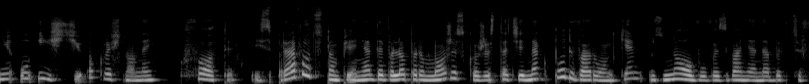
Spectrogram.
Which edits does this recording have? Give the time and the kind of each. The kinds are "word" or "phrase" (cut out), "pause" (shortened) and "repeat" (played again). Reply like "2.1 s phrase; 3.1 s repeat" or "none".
2.4 s pause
